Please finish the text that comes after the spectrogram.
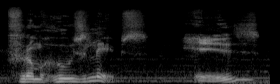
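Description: An actor playing a scheming, grandiose populist politician of ancient Athens in video game dialogue, with a gravelly, oratorical delivery. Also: male voice, medium pitch, wildly swooping pitch, extremely slow, a bit bright, faint music behind, exaggerated voice. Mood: insinuating.

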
